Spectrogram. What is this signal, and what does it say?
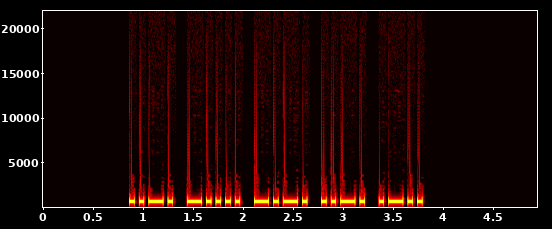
Morse code, heard as a keyed tone, about 25 wpm, 700 Hz. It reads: F6CFL
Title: DXCC-100 Call Signs - 5 Characters - Repeated 2x - 25wpm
